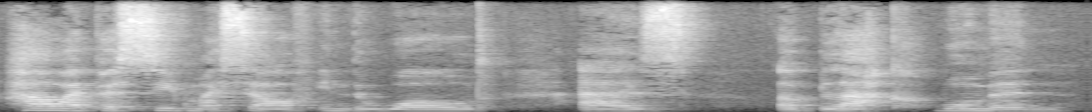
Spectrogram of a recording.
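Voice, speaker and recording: A young vlogger of English and Nigerian heritage talks directly to a front-facing camera in head-and-shoulders framing, chatty and animated with hand gestures and frequent laughter. Her voice is lowish and slow, and the room against her plain grey wall sounds echoey.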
